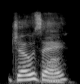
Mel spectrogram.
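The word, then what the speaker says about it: José: Jose, again, you pronounce the J because he's Brazilian.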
